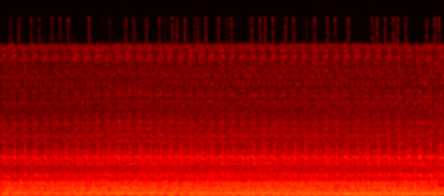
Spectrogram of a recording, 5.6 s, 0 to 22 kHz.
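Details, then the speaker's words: Jeep Renegade 2.0 MultiJet diesel after repair of a deep droning engine noise: even idle with steady light clatter, about four beats a second, droning gone; sounds normal. "o que acontece antes fazia um barulho muito de ronco um barulho grave né e agora tá normal tá o barulho normal do funcionamento do motor tá tudo ok"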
